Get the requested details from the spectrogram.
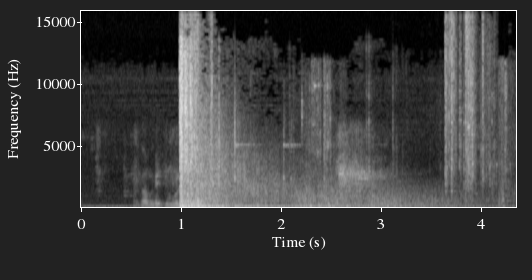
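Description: A sniper rifle fires a single loud shot that echoes away.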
